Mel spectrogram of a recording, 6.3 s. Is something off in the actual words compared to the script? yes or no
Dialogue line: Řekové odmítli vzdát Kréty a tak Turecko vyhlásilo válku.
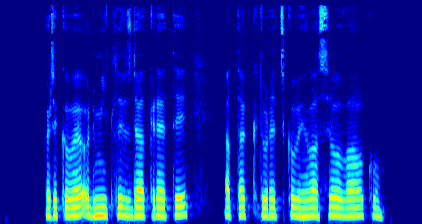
no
